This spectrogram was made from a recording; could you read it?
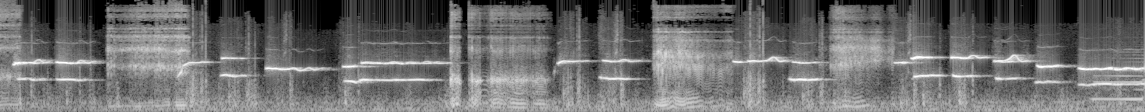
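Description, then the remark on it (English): At night, three sleepers whistle through their breath in bed: a steady run of short, wavering whistled tones that alternate between higher and lower pitches, with breathy snoring gusts between them, fairly loud. “In another room, three sleepers whistle in bed.”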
